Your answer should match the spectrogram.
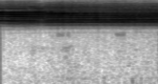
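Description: A steady, high-pitched chorus of insects, a continuous shrill buzz with no breaks.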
